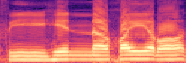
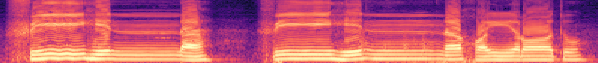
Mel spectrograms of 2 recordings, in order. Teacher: Fihinna, fi mad tabi'i panjangkan 2 harakat pada lafal fi-nya karena ia ada kasrah bertemu dengan ya. Kemudian hinna ada gunnah pada lafal bacaan nun berharakat tasydid. Hukum gunnah merupakan tingkatan tertinggi dalam bacaan gunnah, yaitu ketika ada nun tasydid atau mim tasydid.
